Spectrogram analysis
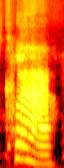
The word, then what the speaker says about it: Clary: it's Claire. Oh, oh, okay. Okay, there is no E at the.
